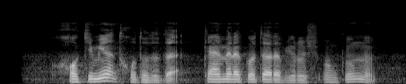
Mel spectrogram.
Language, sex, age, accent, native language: Uzbek, male, 18-24, Navoiy, Uzbek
